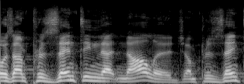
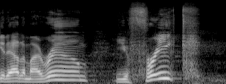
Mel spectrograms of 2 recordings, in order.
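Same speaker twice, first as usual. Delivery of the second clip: put-on contemptuous, hostile yelling outburst; 3 semitones higher than usual. Retelling yelling at a brother to get out of the room: imitating own past yell. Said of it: "I yelled at him".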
